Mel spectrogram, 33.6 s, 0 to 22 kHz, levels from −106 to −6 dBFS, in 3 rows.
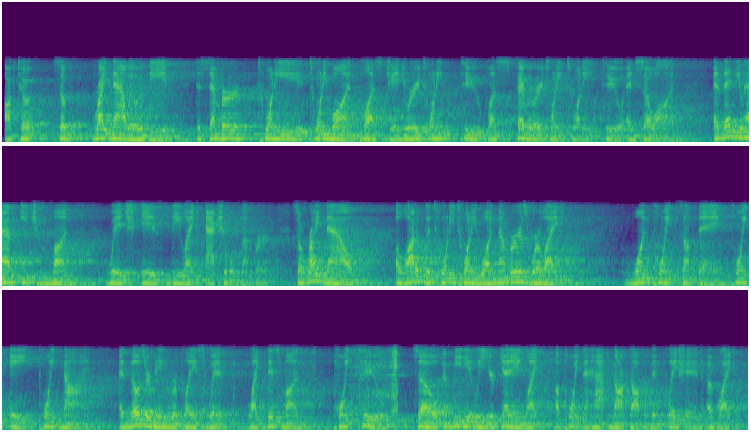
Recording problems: high frequencies cut off; severe; nothing above 4 kHz
room echo; noticeable; dies away in 2.1 s
off-mic speech; somewhat distant
clattering dishes; noticeable; from 26 to 28 s; peak 3 dB below the speech

